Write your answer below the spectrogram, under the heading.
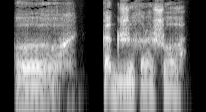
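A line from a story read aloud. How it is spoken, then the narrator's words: Pleased deep bass. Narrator (Russian): довольным голосом пробасил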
